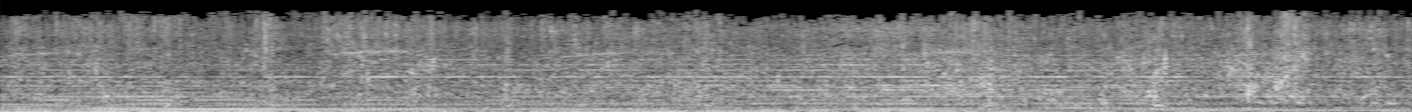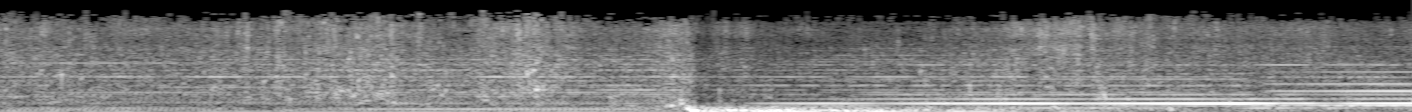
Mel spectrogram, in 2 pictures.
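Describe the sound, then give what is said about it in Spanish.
Steady, continuous sloshing and trickling of water as English soldiers wade waist-deep through a river under a thin layer of mist on the surface, with a low rumbling undertone and a brief heavier splash partway through. No one speaks. “Los ingleses caminan con el agua por la cintura.”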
